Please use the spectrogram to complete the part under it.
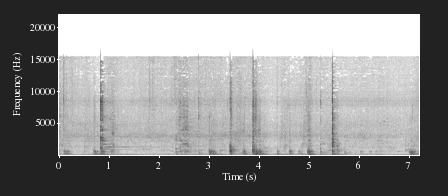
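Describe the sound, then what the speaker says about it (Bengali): Fried potatoes are stirred into a spice masala in a pan, with a soft sizzle under irregular scraping and clinking strokes of a spatula against the pan, close and fairly quiet, with no talking. "এবার এর মধ্যে আমি দিয়ে দেব আলুগুলো, ভেজে রাখা আলুগুলো। আলুগুলো দিয়ে একটু কিছুক্ষণ কষাবো।"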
